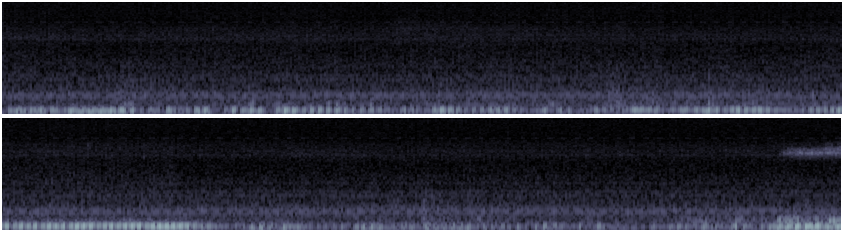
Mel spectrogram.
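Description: Low, uneven rumble from the soundtrack of an animated short, swelling and fading, with a lull about five seconds in, over a faint steady hum.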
